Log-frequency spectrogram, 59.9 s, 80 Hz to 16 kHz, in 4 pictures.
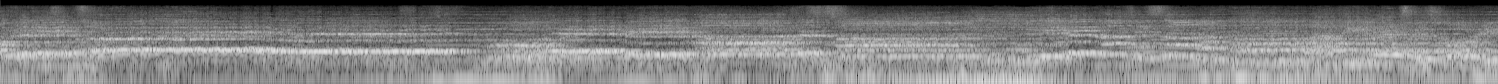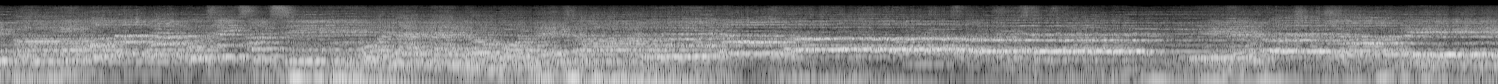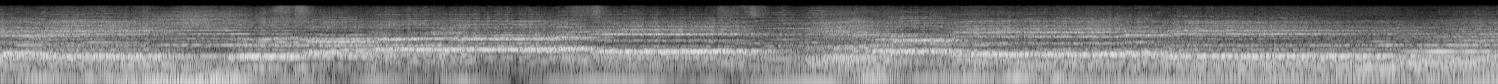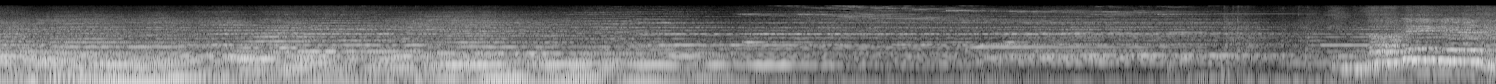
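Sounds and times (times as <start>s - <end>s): choir singing: 0.0s - 59.9s.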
